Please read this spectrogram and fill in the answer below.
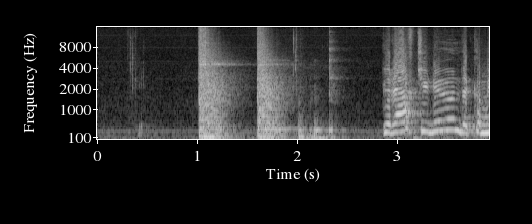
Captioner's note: gavel bangs twice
